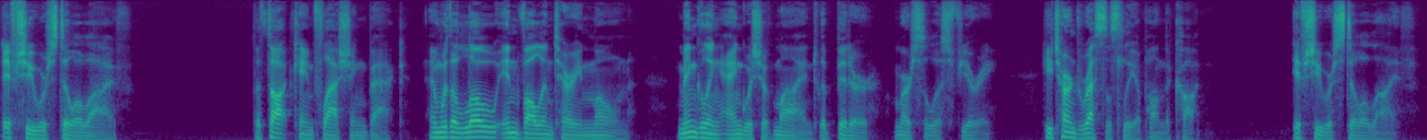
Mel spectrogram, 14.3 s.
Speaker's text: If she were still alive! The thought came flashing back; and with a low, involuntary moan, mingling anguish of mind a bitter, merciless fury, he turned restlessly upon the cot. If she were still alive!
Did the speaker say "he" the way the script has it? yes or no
yes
